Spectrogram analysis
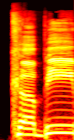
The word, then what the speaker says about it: Khabib: when I gave up khabib not rock-a-bye Rob Rob I don't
